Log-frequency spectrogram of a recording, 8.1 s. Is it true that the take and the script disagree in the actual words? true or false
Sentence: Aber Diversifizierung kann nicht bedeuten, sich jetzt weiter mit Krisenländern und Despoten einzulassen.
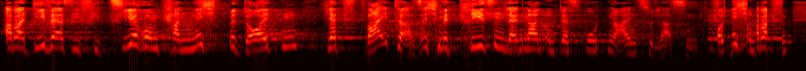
true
